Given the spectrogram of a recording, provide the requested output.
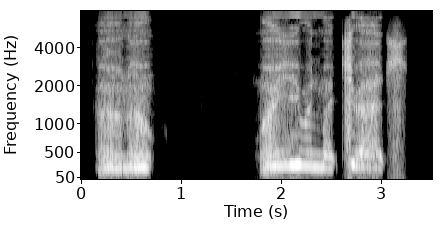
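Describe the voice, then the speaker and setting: A raspy put-on character voice, fairly high in pitch, at a fairly slow pace. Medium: audio drama. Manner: weary, wry.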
